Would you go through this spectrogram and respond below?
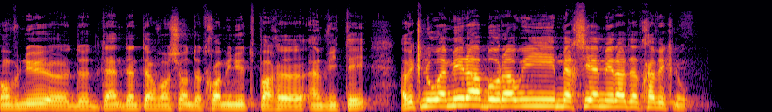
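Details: Adult male speaker; normal speech.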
